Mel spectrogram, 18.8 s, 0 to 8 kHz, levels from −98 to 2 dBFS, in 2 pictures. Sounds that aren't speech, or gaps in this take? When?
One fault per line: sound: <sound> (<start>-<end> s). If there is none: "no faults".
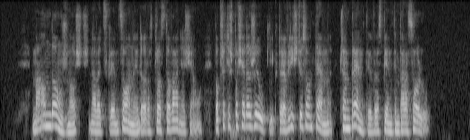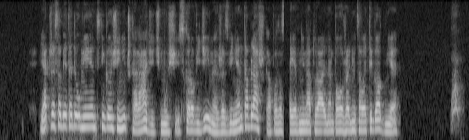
sound: dropout (15.1-15.2 s)
sound: bark (18.4-18.7 s)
